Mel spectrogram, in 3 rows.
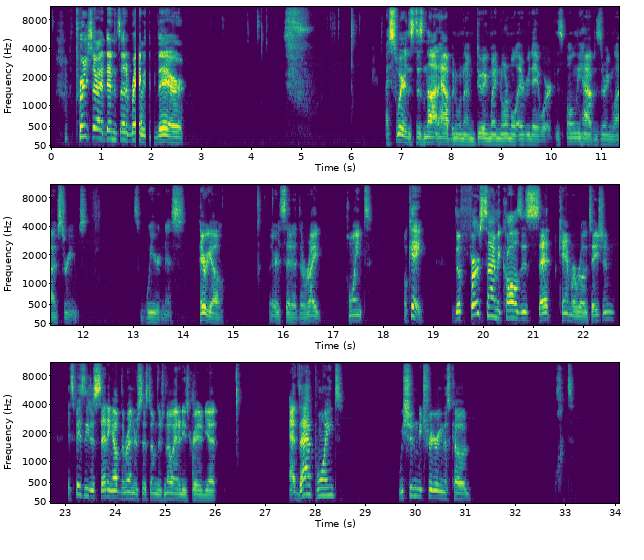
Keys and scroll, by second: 4.1 super+Tab, 5.8 super+\, 6.6-8.0 typing, 7.8 super+o, 10.0 Return.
